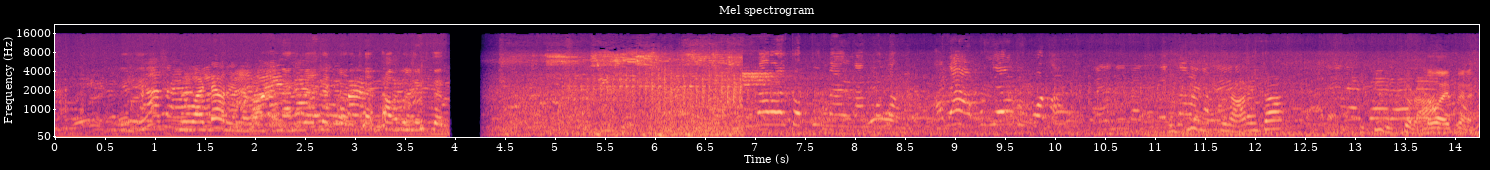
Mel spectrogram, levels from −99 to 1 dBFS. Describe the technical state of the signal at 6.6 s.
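At 6.6 s the signal is intact, with no audible dropout, distortion, glitch or other fault.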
